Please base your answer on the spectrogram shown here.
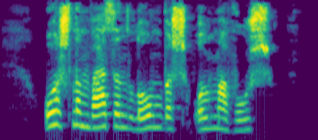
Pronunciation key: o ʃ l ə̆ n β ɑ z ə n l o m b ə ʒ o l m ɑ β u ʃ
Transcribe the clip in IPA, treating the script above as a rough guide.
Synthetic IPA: o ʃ l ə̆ m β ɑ z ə n l o m b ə ʃ o l m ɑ β u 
